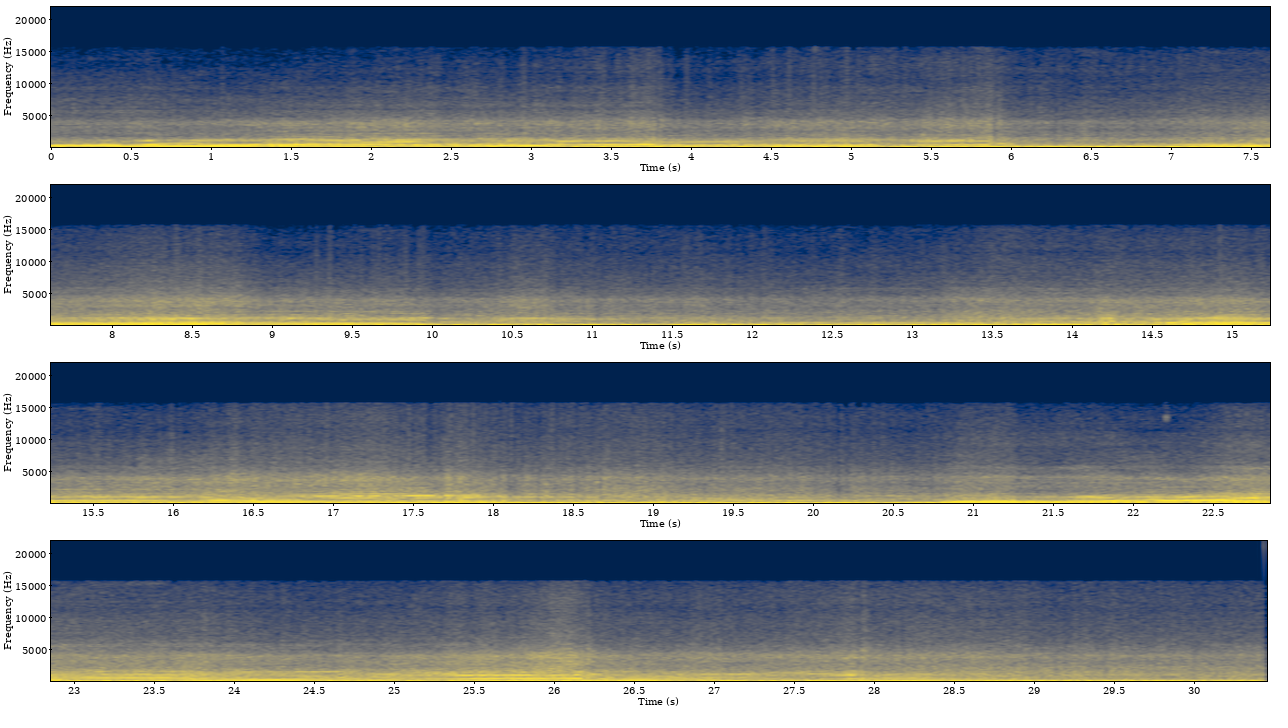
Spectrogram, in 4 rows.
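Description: Ferrari 458 Spider's naturally aspirated V8 accelerating hard several times, its note rising and stepping down with each quick upshift, in about four bursts. A steady low wind rumble from open-top driving runs underneath.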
